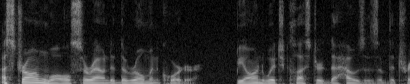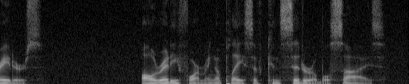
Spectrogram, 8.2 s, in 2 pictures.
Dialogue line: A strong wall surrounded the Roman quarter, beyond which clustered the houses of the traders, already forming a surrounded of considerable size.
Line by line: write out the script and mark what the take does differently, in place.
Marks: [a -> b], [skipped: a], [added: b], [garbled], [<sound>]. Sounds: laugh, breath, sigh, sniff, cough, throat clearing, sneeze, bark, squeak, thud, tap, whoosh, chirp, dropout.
A strong wall surrounded the Roman quarter, beyond which clustered the houses of the traders, already forming a [surrounded -> place] of considerable size.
